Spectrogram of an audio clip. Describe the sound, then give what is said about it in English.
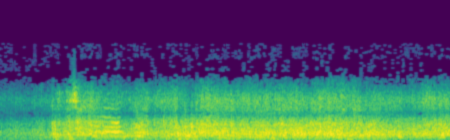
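A wave crashes in with a loud, hissing roar that surges up after a brief moment and then holds as a steady, broad rush of churning water and spray. “The wave came. And in we went through a welter of spray and foam.”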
